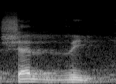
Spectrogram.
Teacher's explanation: Kalau syarril itu tebal, tipiskan.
